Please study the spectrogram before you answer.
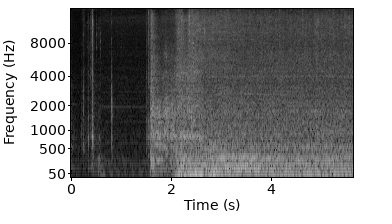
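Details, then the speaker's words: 1994 Alfa Romeo 33 Imola 1.4 L 90 hp fuel-injected boxer, cold after sitting: catches after brief crank, then rough, shaky, high stumbling idle with lumpy beat; misfire from bad spark plug leads, ignition coil also checked. "can you hear it already the engine is kind of rough it's it's stain a long time can you see the the shakiness"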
